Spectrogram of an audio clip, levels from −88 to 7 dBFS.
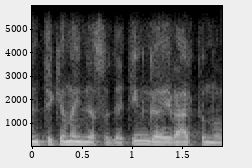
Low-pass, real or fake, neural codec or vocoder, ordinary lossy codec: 5.4 kHz; real; none; Opus, 16 kbps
